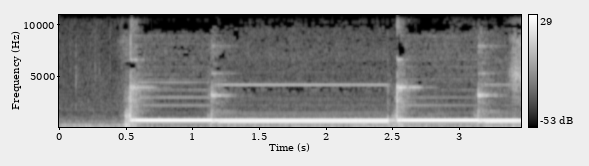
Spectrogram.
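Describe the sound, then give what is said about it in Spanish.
A loud electronic house doorbell rings as a Papa John's delivery calls, a steady bright tone that keeps sounding, renewed with a fresh strike several times over a few seconds. No voices. “Ahí está, el timbre de Papa John's, el timbre que suena, el timbre que llama.”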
